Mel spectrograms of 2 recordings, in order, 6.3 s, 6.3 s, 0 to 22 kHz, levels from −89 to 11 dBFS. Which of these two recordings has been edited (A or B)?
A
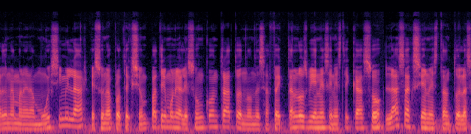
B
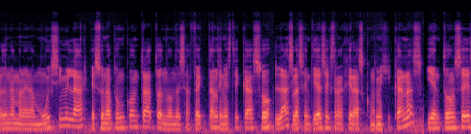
B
